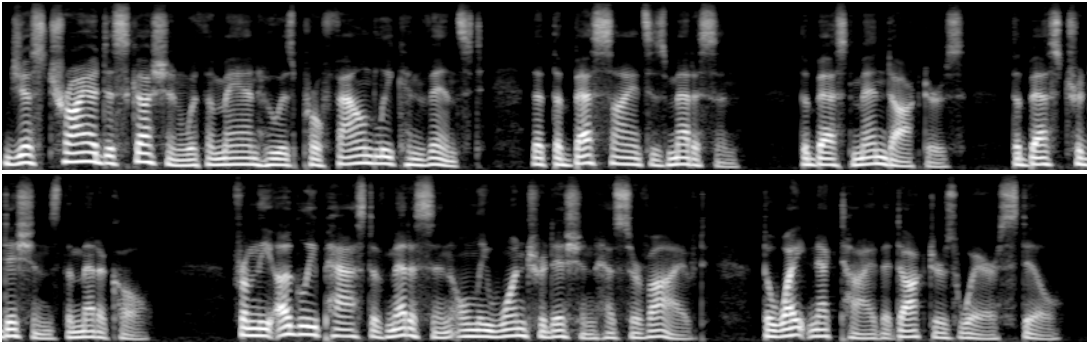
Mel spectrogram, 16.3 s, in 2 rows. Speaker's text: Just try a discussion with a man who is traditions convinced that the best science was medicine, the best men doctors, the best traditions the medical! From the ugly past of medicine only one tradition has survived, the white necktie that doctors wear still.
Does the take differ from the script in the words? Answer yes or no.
yes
